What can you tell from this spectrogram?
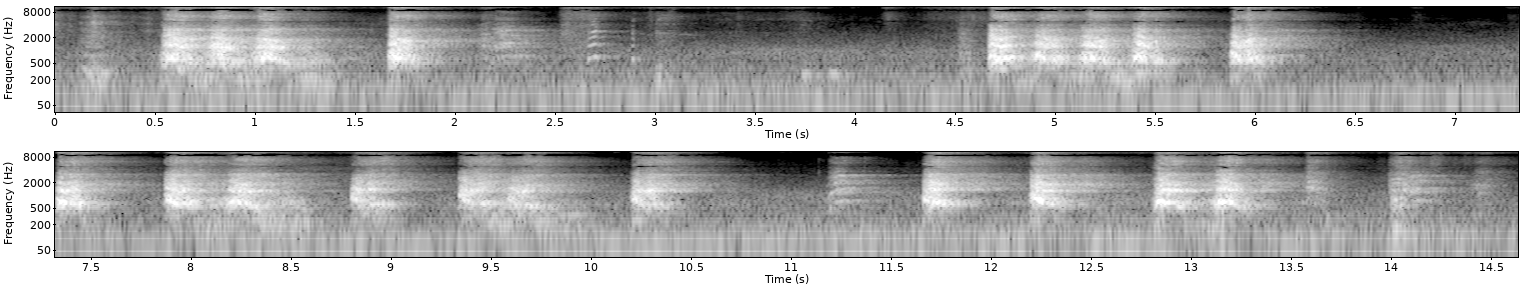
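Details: Backyard recording of a male pet Keeshond barking: clusters of three to five fast, coarse barks fired in quick succession, separated by brief silences, continuing steadily throughout.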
